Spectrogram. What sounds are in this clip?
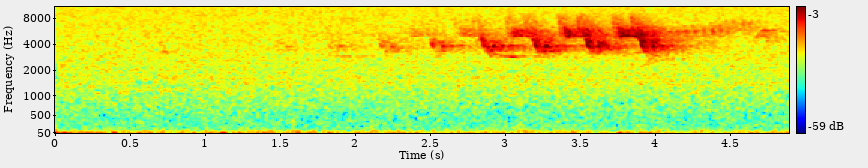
Ovenbird, Northern Parula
